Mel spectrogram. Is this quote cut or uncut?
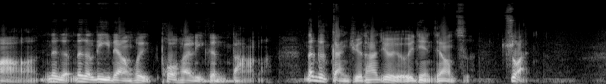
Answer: uncut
